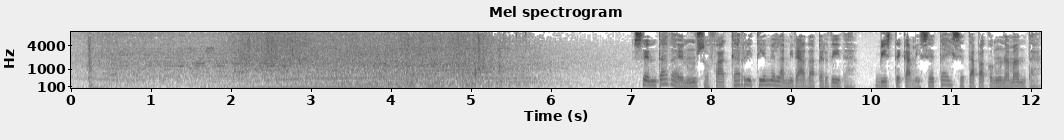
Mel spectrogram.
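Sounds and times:
car driving away: 0:00.0 - 0:06.8
speech: 0:07.1 - 0:12.1.

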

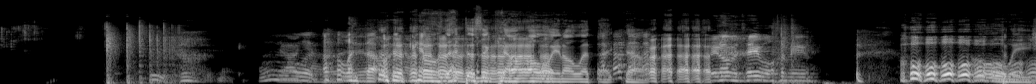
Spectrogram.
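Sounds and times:
dice rolling on a table: 0:00.0 - 0:01.8
speech: 0:01.5 - 0:10.3
laughter: 0:03.0 - 0:07.6, 0:09.0 - 0:10.3.

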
